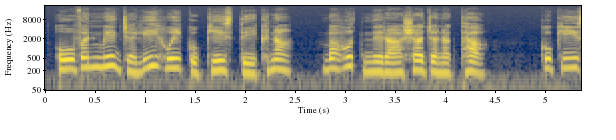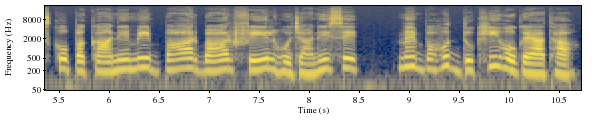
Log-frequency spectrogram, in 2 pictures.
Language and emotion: Hindi, sad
